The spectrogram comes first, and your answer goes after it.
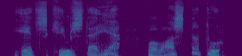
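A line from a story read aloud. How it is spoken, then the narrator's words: Old man, quiet voice. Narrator (German): Der Alte sagte mit leiser Stimme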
